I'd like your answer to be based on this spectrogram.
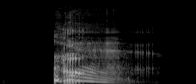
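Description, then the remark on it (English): A single loud burp lasting about a second, starting abruptly with a deep guttural rumble that slowly trails off into silence. “Hey, got a little bit of a burp.”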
